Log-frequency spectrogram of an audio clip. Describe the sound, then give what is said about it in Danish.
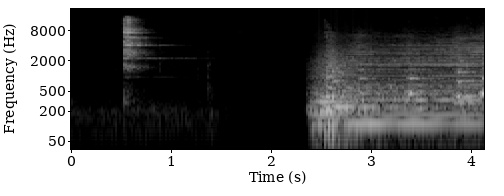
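A single bright clink of glasses in a toast rings out and fades over about a second, followed after a short silence by a loud burst of dense, full sound that continues to the end. “Skål. Skål.”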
